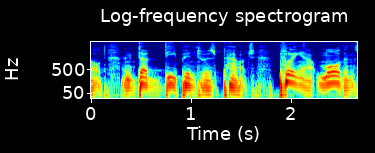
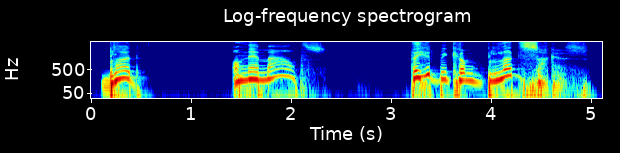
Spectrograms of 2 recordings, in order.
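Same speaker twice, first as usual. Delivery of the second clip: alarmed; 11 semitones higher, slower than usual. Acted. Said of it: "The man seemed genuinely alarmed".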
